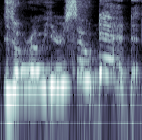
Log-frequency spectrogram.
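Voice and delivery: high slow mock-doomed wail; high excited dread. Real, not acted. Reacting to scene.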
